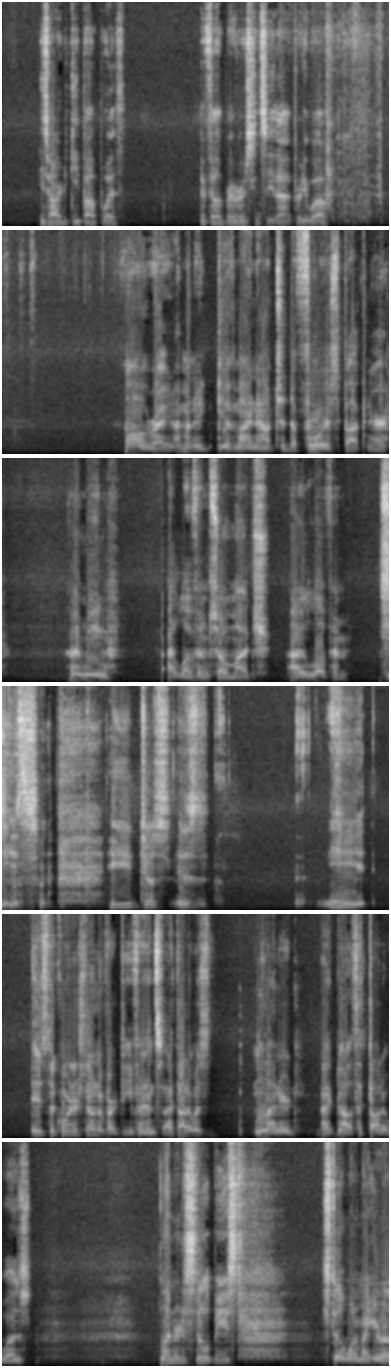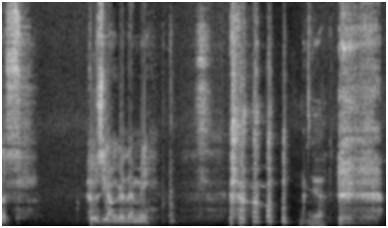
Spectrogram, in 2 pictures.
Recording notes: Sorry for the minor hum.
